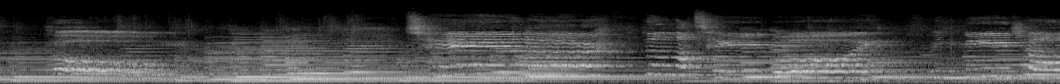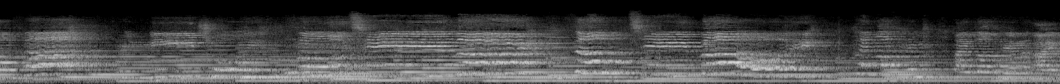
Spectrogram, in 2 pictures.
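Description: A teenage girl singing a solo cabaret song over piano accompaniment.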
